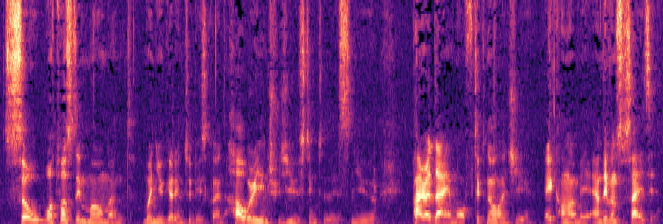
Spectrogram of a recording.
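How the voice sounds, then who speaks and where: A man's voice: mid-range voice, steady tone, brisk, a little hiss or hum. A man hosting a channel interview, upbeat and friendly as he prompts his guest with questions.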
